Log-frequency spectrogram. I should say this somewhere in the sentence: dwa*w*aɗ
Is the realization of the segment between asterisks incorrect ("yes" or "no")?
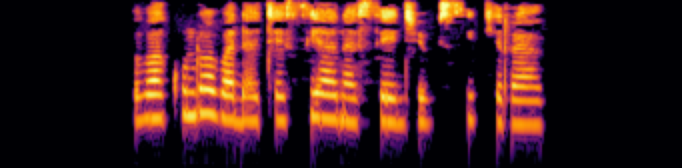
yes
